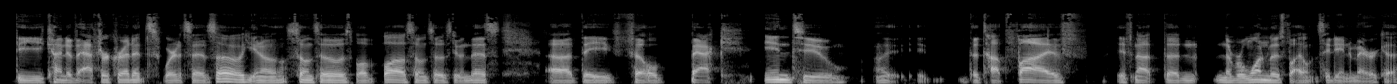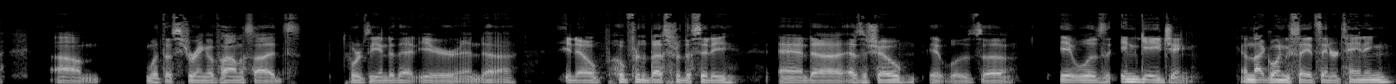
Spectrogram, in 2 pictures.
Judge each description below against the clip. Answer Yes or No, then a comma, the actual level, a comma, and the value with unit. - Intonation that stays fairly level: Yes, narrow, 2.3 semitones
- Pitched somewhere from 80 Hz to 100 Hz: Yes, very low, 95 Hz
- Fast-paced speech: No, average, 185 wpm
